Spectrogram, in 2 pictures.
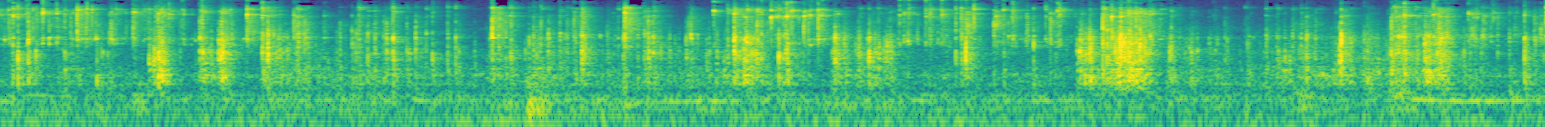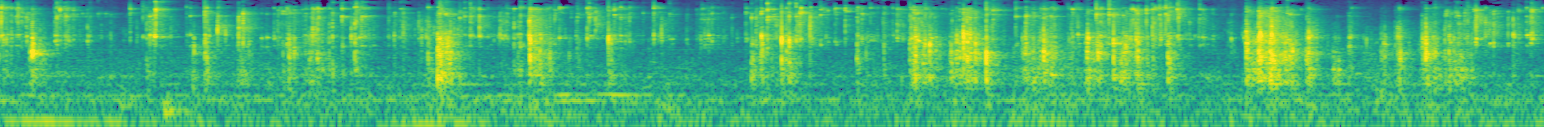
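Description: Turned wooden lace bobbins clicking and clacking against one another in quick, irregular flurries as pairs are crossed and twisted on a bobbin-lace pillow.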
